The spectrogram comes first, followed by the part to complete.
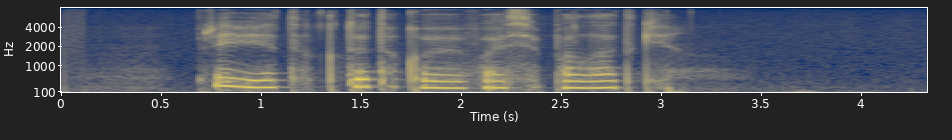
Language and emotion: Russian, neutral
